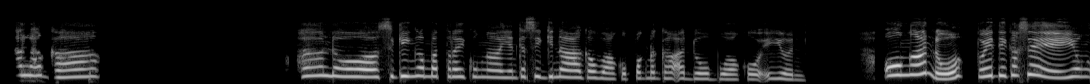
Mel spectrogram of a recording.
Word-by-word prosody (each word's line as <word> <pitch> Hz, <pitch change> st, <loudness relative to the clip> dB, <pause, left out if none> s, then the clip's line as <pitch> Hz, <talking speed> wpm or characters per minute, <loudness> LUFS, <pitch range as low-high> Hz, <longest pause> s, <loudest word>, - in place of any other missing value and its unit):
Talaga. 360 Hz, -4 st, -2 dB, 2.0 s
Hala, 375 Hz, -2 st, +3 dB
sige 385 Hz, +1 st, 0 dB
nga, 390 Hz, -, 0 dB
ma-try 365 Hz, -1 st, -2 dB
ko 355 Hz, -, -7 dB
nga 325 Hz, -1 st, -2 dB
'yan. 315 Hz, -1 st, -6 dB
Kasi 360 Hz, +2 st, -5 dB
ginagawa 315 Hz, -5 st, -1 dB
ko 250 Hz, -1 st, -10 dB
'pag 285 Hz, +2 st, -8 dB
nag-aadobo 260 Hz, -4 st, -6 dB
ako, 235 Hz, -1 st, -5 dB
iyon, 240 Hz, -6 st, -8 dB, 0.8 s
oo 425 Hz, +2 st, +8 dB
nga 455 Hz, 0 st, +8 dB
ano, 265 Hz, +8 st, +4 dB
puwede 390 Hz, +3 st, 0 dB
kasi, 425 Hz, +2 st, -4 dB, 0.4 s
eh, 355 Hz, -, -1 dB
345 Hz, 115 wpm, -22 LUFS, 280-380 Hz, 2.0 s, oo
